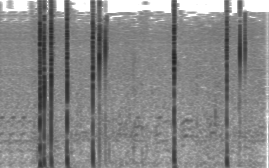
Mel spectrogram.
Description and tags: almost didn't happen fart
fart poot gas flatulence flatulation explosion
explosion, fart, flatulation, flatulence, gas, poot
